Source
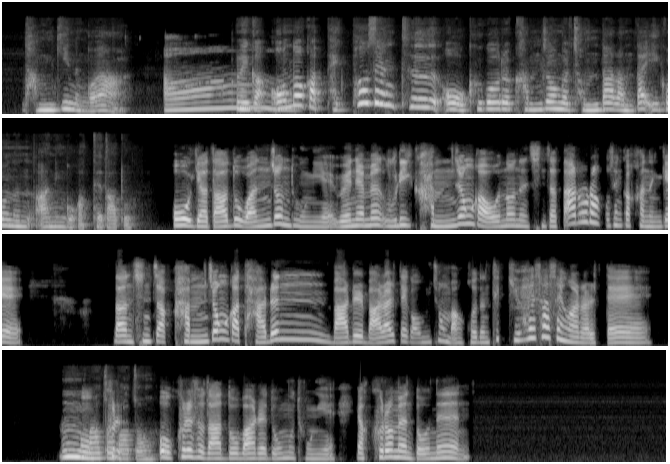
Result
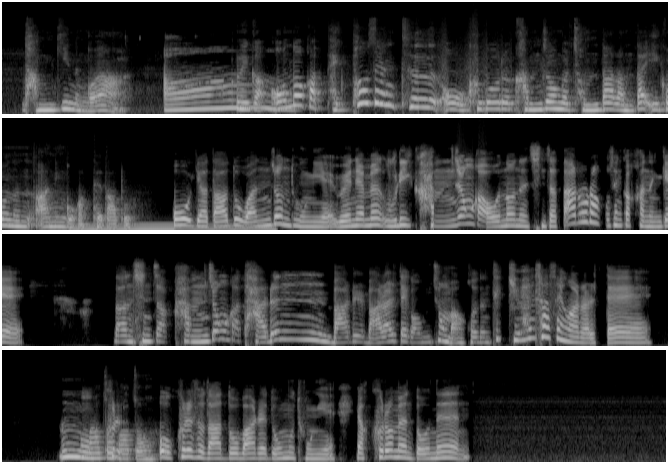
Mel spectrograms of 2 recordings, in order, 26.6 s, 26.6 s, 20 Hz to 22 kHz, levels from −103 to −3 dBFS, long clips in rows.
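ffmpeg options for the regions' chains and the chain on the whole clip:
ffmpeg -i in.wav -filter_complex "[0:a]asettb=1/sr,asplit=3[link_01][link_02][link_03];[link_01]atrim=end=4.164[link_04];[link_02]atrim=start=4.16:end=5.1,asetpts=PTS-STARTPTS,afade=type=in:duration=0.004:curve=qsin,afade=type=out:start_time=0.936:duration=0.004:curve=qsin,aeval=exprs='val(0)+0.5*0.00531*sgn(val(0))':channel_layout=same,acompressor=threshold=-36dB:ratio=2.5:attack=3.2:release=140:knee=1:detection=peak[link_05];[link_03]atrim=start=5.096[link_06];[link_04][link_05]acrossfade=duration=0.004:curve1=hsin:curve2=qsin[link_07];[link_07][link_06]acrossfade=duration=0.004:curve1=qsin:curve2=hsin,asettb=1/sr,asplit=3[link_08][link_09][link_10];[link_08]atrim=end=7.334[link_11];[link_09]atrim=start=7.33:end=9.41,asetpts=PTS-STARTPTS,afade=type=in:duration=0.004:curve=qsin,afade=type=out:start_time=2.076:duration=0.004:curve=qsin,lowpass=frequency=1100:poles=1,aeval=exprs='val(0)+0.00708*(sin(2*PI*50*n/s)+sin(2*PI*2*50*n/s)/2+sin(2*PI*3*50*n/s)/3+sin(2*PI*4*50*n/s)/4+sin(2*PI*5*50*n/s)/5)':channel_layout=same[link_12];[link_10]atrim=start=9.406[link_13];[link_11][link_12]acrossfade=duration=0.004:curve1=hsin:curve2=qsin[link_14];[link_14][link_13]acrossfade=duration=0.004:curve1=qsin:curve2=hsin,asettb=1/sr,asplit=3[link_15][link_16][link_17];[link_15]atrim=end=10.974[link_18];[link_16]atrim=start=10.97:end=11.51,asetpts=PTS-STARTPTS,afade=type=in:duration=0.004:curve=qsin,afade=type=out:start_time=0.536:duration=0.004:curve=qsin,highpass=frequency=1200:poles=1,acrusher=bits=7:mode=log:mix=0:aa=0.000001[link_19];[link_17]atrim=start=11.506[link_20];[link_18][link_19]acrossfade=duration=0.004:curve1=hsin:curve2=qsin[link_21];[link_21][link_20]acrossfade=duration=0.004:curve1=qsin:curve2=hsin,asettb=1/sr,asplit=3[link_22][link_23][link_24];[link_22]atrim=end=13.464[link_25];[link_23]atrim=start=13.46:end=18.66,asetpts=PTS-STARTPTS,afade=type=in:duration=0.004:curve=qsin,afade=type=out:start_time=5.196:duration=0.004:curve=qsin,acompressor=threshold=-33dB:ratio=6:attack=3.2:release=140:knee=1:detection=peak,tremolo=f=1.6:d=0.82,asplit=2[link_26][link_27];[link_27]adelay=19,volume=-8dB[link_28];[link_26][link_28]amix=inputs=2:normalize=0,atrim=end_sample=229320[link_29];[link_24]atrim=start=18.656[link_30];[link_25][link_29]acrossfade=duration=0.004:curve1=hsin:curve2=qsin[link_31];[link_31][link_30]acrossfade=duration=0.004:curve1=qsin:curve2=hsin,lowpass=frequency=1700:poles=1,acompressor=threshold=-44dB:ratio=2.5,volume=3.5dB" out.wav

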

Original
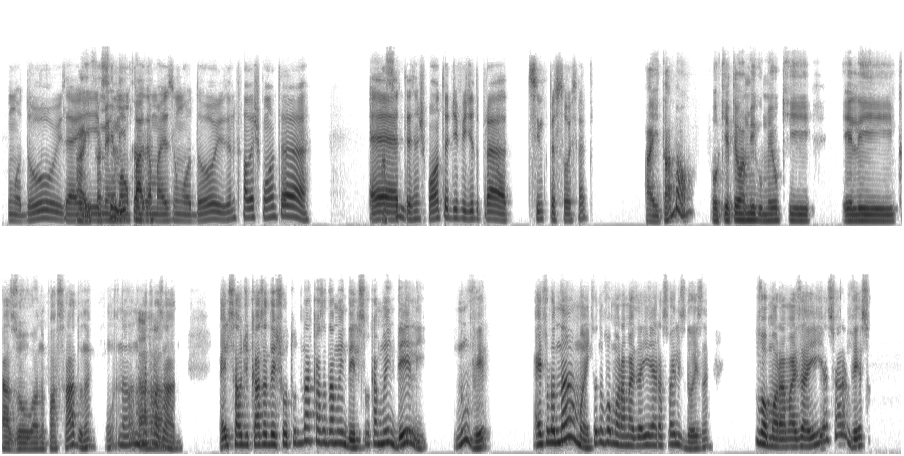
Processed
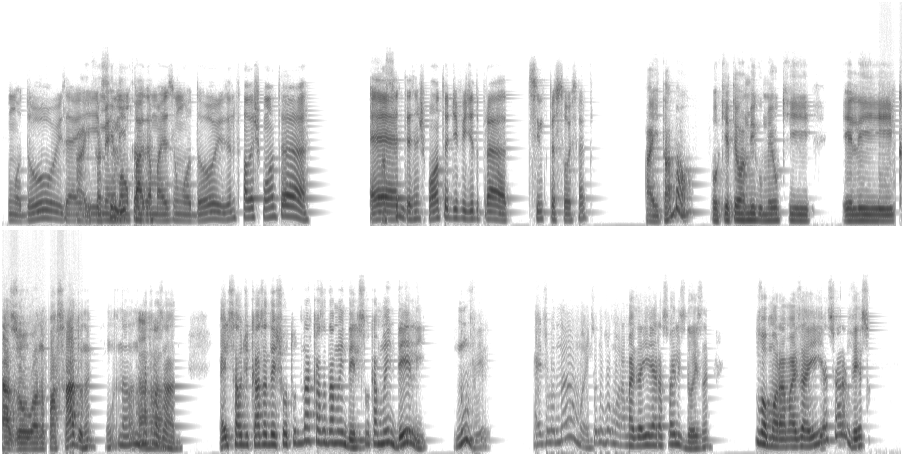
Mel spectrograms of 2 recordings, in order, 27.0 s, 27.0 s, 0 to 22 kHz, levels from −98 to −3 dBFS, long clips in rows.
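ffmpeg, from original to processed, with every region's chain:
ffmpeg -i in.wav -filter_complex "[0:a]asettb=1/sr,asplit=3[link_01][link_02][link_03];[link_01]atrim=end=0.744[link_04];[link_02]atrim=start=0.74:end=1.42,asetpts=PTS-STARTPTS,afade=type=in:duration=0.004:curve=qsin,afade=type=out:start_time=0.676:duration=0.004:curve=qsin,equalizer=frequency=1300:width_type=o:width=0.79:gain=7.5,acompressor=threshold=-24dB:ratio=10:attack=3.2:release=140:knee=1:detection=peak[link_05];[link_03]atrim=start=1.416[link_06];[link_04][link_05]acrossfade=duration=0.004:curve1=hsin:curve2=qsin[link_07];[link_07][link_06]acrossfade=duration=0.004:curve1=qsin:curve2=hsin,asettb=1/sr,asplit=3[link_08][link_09][link_10];[link_08]atrim=end=3.344[link_11];[link_09]atrim=start=3.34:end=5.78,asetpts=PTS-STARTPTS,afade=type=in:duration=0.004:curve=qsin,afade=type=out:start_time=2.436:duration=0.004:curve=qsin,agate=range=-33dB:threshold=-41dB:ratio=3:release=100:detection=peak,highshelf=frequency=3400:gain=7.5[link_12];[link_10]atrim=start=5.776[link_13];[link_11][link_12]acrossfade=duration=0.004:curve1=hsin:curve2=qsin[link_14];[link_14][link_13]acrossfade=duration=0.004:curve1=qsin:curve2=hsin,asettb=1/sr,asplit=3[link_15][link_16][link_17];[link_15]atrim=end=13.154[link_18];[link_16]atrim=start=13.15:end=14.71,asetpts=PTS-STARTPTS,afade=type=in:duration=0.004:curve=qsin,afade=type=out:start_time=1.556:duration=0.004:curve=qsin,asplit=2[link_19][link_20];[link_20]highpass=frequency=720:poles=1,volume=18dB,asoftclip=type=tanh:threshold=-8dB[link_21];[link_19][link_21]amix=inputs=2:normalize=0,lowpass=frequency=3700:poles=1,volume=-6dB,aeval=exprs='val(0)*gte(abs(val(0)),0.0112)':channel_layout=same[link_22];[link_17]atrim=start=14.706[link_23];[link_18][link_22]acrossfade=duration=0.004:curve1=hsin:curve2=qsin[link_24];[link_24][link_23]acrossfade=duration=0.004:curve1=qsin:curve2=hsin,asettb=1/sr,asplit=3[link_25][link_26][link_27];[link_25]atrim=end=20.554[link_28];[link_26]atrim=start=20.55:end=22.91,asetpts=PTS-STARTPTS,afade=type=in:duration=0.004:curve=qsin,afade=type=out:start_time=2.356:duration=0.004:curve=qsin,highpass=71,acompressor=threshold=-31dB:ratio=12:attack=3.2:release=140:knee=1:detection=peak,asoftclip=type=hard:threshold=-31.5dB[link_29];[link_27]atrim=start=22.906[link_30];[link_28][link_29]acrossfade=duration=0.004:curve1=hsin:curve2=qsin[link_31];[link_31][link_30]acrossfade=duration=0.004:curve1=qsin:curve2=hsin,highshelf=frequency=5000:width_type=q:width=3:gain=-7.5,bandreject=frequency=248.8:width_type=h:width=4,bandreject=frequency=497.6:width_type=h:width=4,bandreject=frequency=746.4:width_type=h:width=4,bandreject=frequency=995.2:width_type=h:width=4,bandreject=frequency=1244:width_type=h:width=4,bandreject=frequency=1492.8:width_type=h:width=4,bandreject=frequency=1741.6:width_type=h:width=4,bandreject=frequency=1990.4:width_type=h:width=4,bandreject=frequency=2239.2:width_type=h:width=4,bandreject=frequency=2488:width_type=h:width=4,bandreject=frequency=2736.8:width_type=h:width=4,bandreject=frequency=2985.6:width_type=h:width=4,bandreject=frequency=3234.4:width_type=h:width=4,bandreject=frequency=3483.2:width_type=h:width=4,bandreject=frequency=3732:width_type=h:width=4,bandreject=frequency=3980.8:width_type=h:width=4,bandreject=frequency=4229.6:width_type=h:width=4,bandreject=frequency=4478.4:width_type=h:width=4,bandreject=frequency=4727.2:width_type=h:width=4,bandreject=frequency=4976:width_type=h:width=4,bandreject=frequency=5224.8:width_type=h:width=4,volume=-8.5dB" out.wav

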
